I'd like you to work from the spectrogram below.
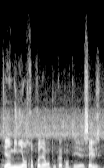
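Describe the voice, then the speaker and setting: A sales agency co-founder in his thirties from Alsace, France, gives a talkative, casual interview full of business jargon. His medium-pitched, warm voice races along.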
